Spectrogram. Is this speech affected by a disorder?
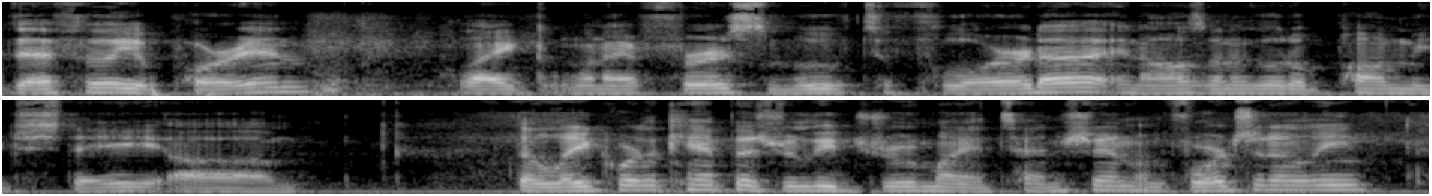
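No.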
